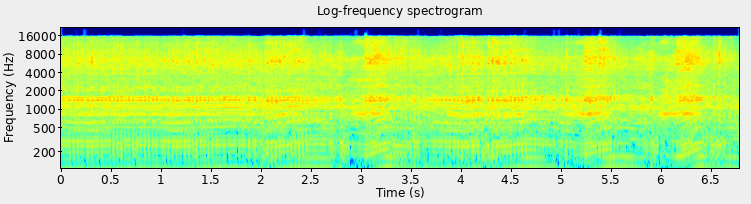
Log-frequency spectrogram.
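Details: 1950s child's go-kart small engine, revived after sitting for years, on choke with fuel spilling: the single buzzes at a fast idle, a little uneven but keeps running without dying.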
